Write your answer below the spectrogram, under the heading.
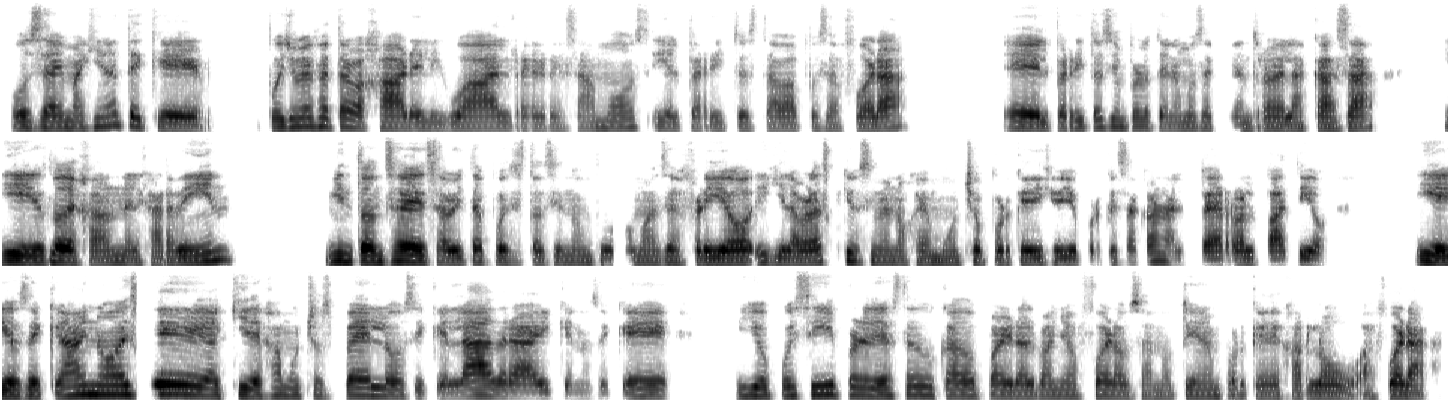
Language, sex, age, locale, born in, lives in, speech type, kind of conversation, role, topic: Spanish, female, 25-29, es-MX, Mexico, United States, conversation, advice, user, ¿Cómo puedo manejar la tensión con mis suegros por los límites y las opiniones no pedidas?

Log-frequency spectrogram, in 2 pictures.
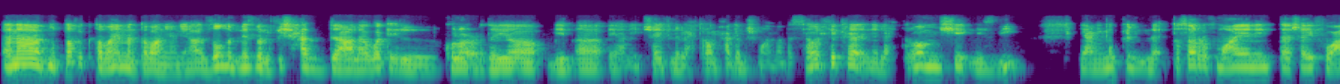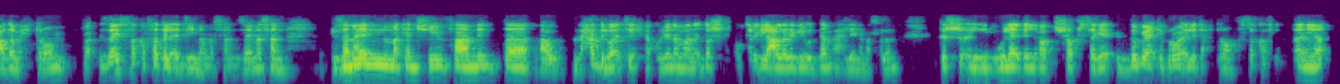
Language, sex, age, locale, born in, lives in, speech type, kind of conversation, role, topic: Arabic, male, 30-34, ar-EG, Egypt, Germany, conversation, unstructured, none, إزاي شايف أهمية الاحترام في التعامل مع الناس التانيين؟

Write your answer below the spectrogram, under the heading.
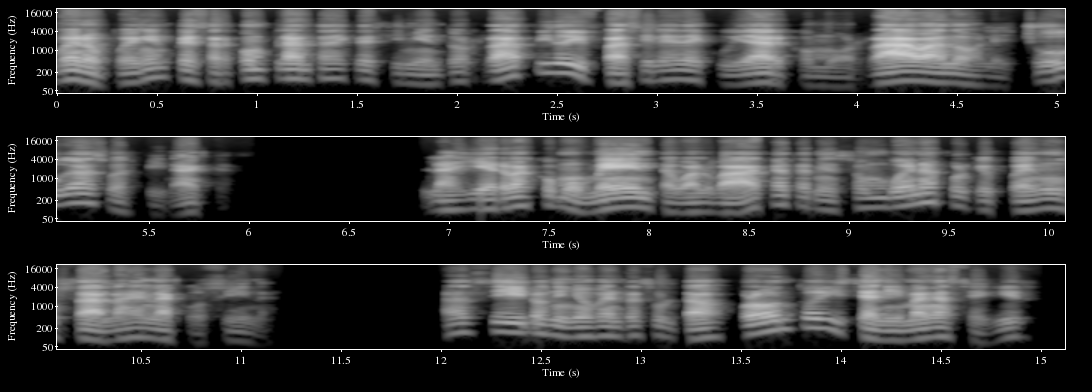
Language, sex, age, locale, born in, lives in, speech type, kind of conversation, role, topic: Spanish, male, 40-44, es-CO, Venezuela, United States, read, expert-assistant, expert, ¿Cómo pueden las familias motivar a los niños a cuidar el medio ambiente?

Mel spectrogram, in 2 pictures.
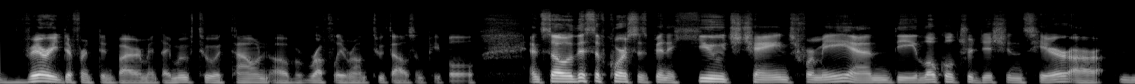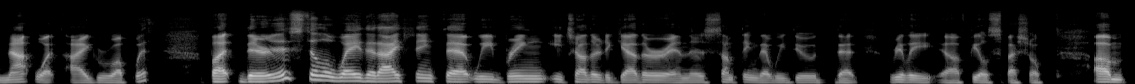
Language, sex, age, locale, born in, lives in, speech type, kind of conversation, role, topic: English, male, 55-59, en-US, United States, United States, conversation, unstructured, none, Which local traditions bring people together and make you feel at home?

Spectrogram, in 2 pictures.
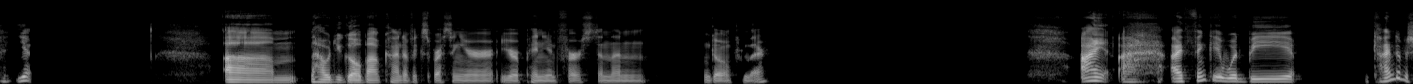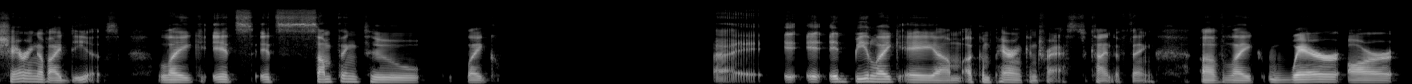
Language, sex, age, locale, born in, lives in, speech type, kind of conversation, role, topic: English, male, 30-34, en-US, United States, United States, conversation, podcast, guest, What are effective ways to handle disagreements while maintaining respect and understanding?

